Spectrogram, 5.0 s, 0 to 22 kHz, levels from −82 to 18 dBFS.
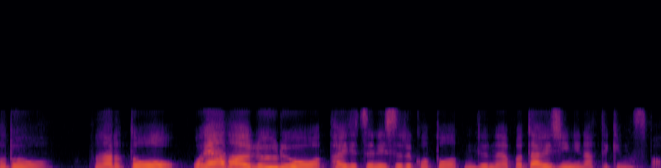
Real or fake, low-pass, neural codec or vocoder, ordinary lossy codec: fake; none; codec, 16 kHz, 0.3 kbps, FocalCodec; none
